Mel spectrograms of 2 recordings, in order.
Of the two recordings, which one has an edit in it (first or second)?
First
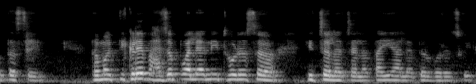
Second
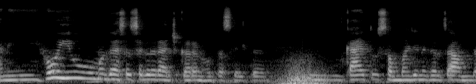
second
